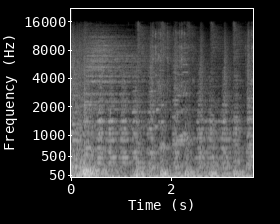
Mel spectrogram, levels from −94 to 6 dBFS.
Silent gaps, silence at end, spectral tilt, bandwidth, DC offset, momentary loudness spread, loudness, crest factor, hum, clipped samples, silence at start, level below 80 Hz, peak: none; 0 s; -4.5 dB/octave; 16.5 kHz; under 0.1%; 10 LU; -26 LUFS; 20 dB; none; under 0.1%; 0 s; -30 dBFS; -6 dBFS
